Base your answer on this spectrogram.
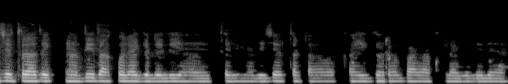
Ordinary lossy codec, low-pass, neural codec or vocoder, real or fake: none; 7.2 kHz; none; real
